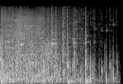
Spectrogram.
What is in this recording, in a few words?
bomb; Titan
